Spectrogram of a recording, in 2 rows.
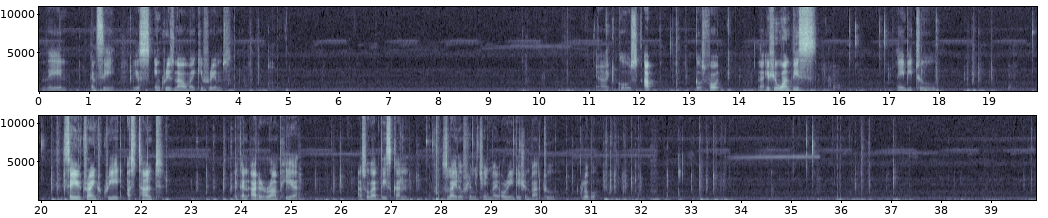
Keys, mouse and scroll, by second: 1.1 Escape, 2.6 click, 4.2 space, 9.7-10.1 scroll up 4, 10.1-11.2 scroll down 1, 11.2 Escape, 11.2 scroll down 2, 11.6 `, 12.3 `, 12.7 space, 13.6 Escape, 14.6 `, 15.2 shift+right click, 15.4 shift+a, 17.7 `, 18.6 r, 20.2 r, 22.0 `, 23.6 r, 28.6 click, 31.3 f, 31.5 y, 31.9 x, 33.2 r, 35.9 `, 36.4 space, 37.0 `, 38.4 `.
